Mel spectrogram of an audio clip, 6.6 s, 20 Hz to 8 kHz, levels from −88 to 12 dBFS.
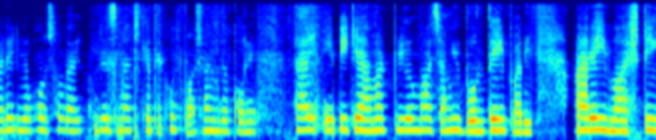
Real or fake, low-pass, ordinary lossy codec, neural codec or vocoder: fake; 7.2 kHz; none; codec, 16 kHz in and 24 kHz out, 0.6 kbps, FireRedTTS-2 codec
